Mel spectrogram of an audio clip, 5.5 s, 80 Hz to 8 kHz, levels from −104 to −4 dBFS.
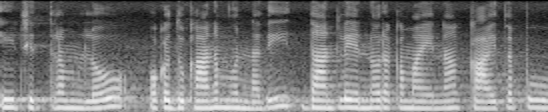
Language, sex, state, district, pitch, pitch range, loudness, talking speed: Telugu, female, Andhra Pradesh, Visakhapatnam, 195 Hz, 190-205 Hz, -16 LUFS, 100 wpm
